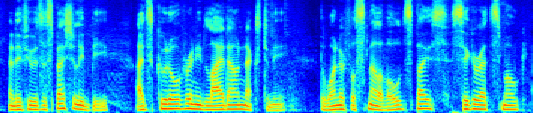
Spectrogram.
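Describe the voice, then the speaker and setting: A man's voice: lowish voice, mellow. A man narrating a scripted first-person story. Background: music.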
